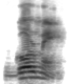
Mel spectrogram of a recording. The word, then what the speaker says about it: gourmet: There are some French words again that have come into English, like ballet, buffet, gourmet. The T goes silent in these words.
